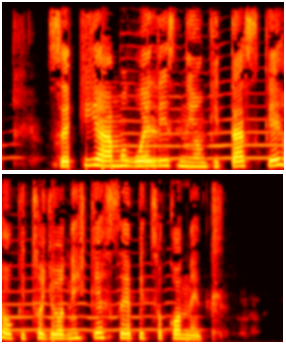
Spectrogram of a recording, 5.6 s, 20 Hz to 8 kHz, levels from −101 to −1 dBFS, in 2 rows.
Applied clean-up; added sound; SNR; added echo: none; Wind instrument, woodwind instrument; 18 dB; none.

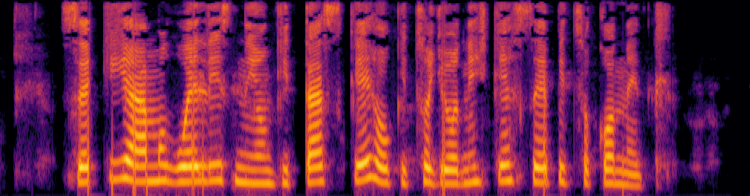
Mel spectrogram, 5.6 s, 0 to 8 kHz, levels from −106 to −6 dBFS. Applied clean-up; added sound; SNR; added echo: none; none; none; none.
